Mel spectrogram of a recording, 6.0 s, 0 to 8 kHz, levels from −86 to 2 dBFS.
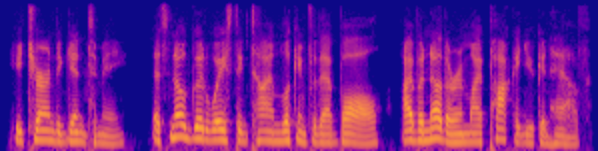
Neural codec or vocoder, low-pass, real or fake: none; 7.2 kHz; real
